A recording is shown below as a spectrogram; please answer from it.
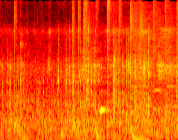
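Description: Light, irregular clicks and rustling from a plastic bag being handled over a steel mixing bowl.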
